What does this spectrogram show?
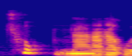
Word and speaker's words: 촉나라: 총날에 총날이 아니라 촉나라죠. 스크립트를 얘가 촉나라라고 읽었는데 총나래는이라고 발음을 해버려요.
